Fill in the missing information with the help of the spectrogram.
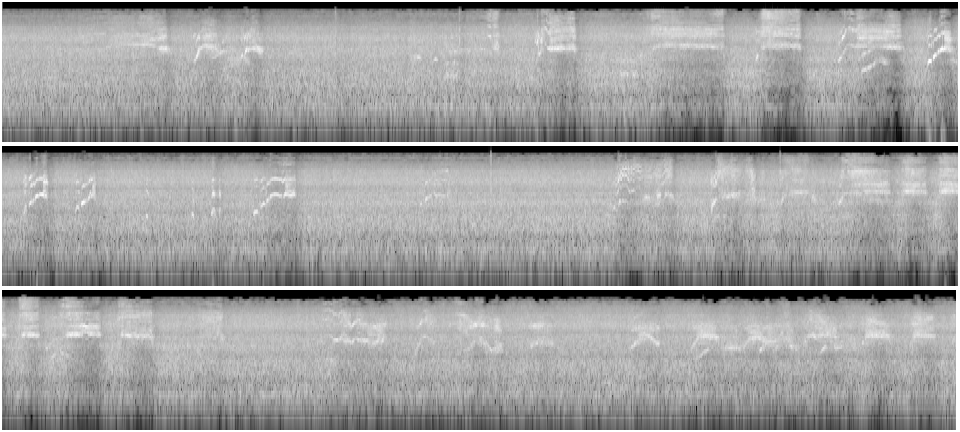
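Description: Steady rush of a fast mountain river and waterfall over rocks, with many short high-pitched calls and squeaks scattered over it.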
